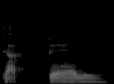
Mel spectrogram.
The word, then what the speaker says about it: t'appelles: Je m'appelle, tu t'appelles. So the S is actually silent.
